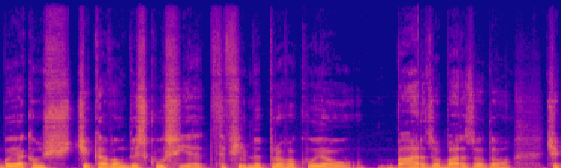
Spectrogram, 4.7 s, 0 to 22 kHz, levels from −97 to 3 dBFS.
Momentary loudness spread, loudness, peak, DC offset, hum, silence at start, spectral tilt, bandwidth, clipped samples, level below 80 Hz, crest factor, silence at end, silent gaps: 7 LU; -25 LUFS; -8 dBFS; under 0.1%; none; 0 s; -6 dB/octave; 20 kHz; under 0.1%; -44 dBFS; 16 dB; 0 s; none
